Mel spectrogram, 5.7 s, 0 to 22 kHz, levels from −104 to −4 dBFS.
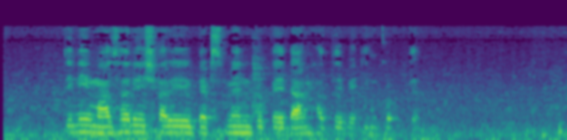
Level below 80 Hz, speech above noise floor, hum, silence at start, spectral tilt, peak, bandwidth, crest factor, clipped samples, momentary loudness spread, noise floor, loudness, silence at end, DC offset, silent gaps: -52 dBFS; 23 dB; none; 0.05 s; -5.5 dB/octave; -8 dBFS; 11.5 kHz; 20 dB; under 0.1%; 23 LU; -50 dBFS; -27 LUFS; 0 s; under 0.1%; none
